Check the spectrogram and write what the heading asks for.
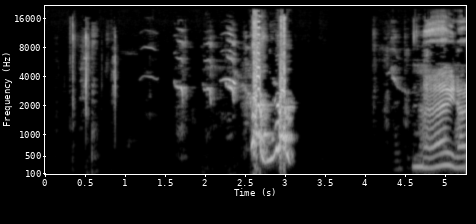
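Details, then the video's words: Two-year-old Golden Retriever, described as resting, lets out two sharp barks close together, then a drawn-out whining howl with wavering harmonics; quiet speech and small sounds precede it. "Peaceful Golden Retriever Resting"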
